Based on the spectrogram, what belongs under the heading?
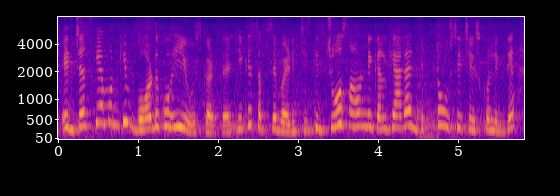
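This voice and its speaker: A woman's voice: high-pitched, very animated, a little fast, darkish tone, a little hiss or hum. A woman tutor giving a casual exam-prep lecture, talking freely, checking in with "okay" again and again, and mixing English terms into Hindi. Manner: talkative, repeats "okay" often, mixes English into Hindi.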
